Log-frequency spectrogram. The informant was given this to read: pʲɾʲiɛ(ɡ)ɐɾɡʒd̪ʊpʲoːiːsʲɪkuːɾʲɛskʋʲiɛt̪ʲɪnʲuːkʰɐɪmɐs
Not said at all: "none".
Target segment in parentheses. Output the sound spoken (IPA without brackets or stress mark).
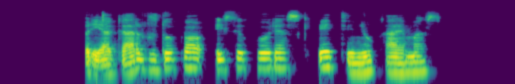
ɡ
